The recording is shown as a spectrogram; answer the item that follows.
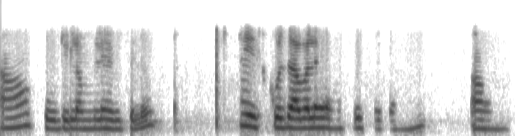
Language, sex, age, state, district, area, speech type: Assamese, female, 18-30, Assam, Lakhimpur, rural, conversation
